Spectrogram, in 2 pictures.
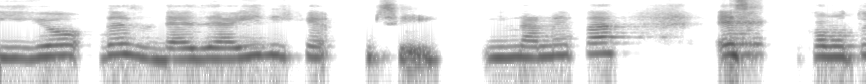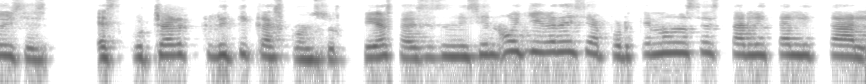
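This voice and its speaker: The sound is dry and close with no echo. A woman speaks at a high pitch with ordinary pitch variation. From Mexico City. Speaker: influencer. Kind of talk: casual interview chat.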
